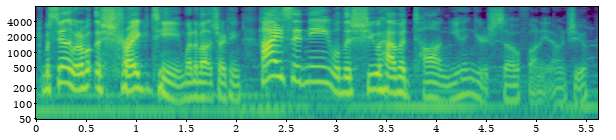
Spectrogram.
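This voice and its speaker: A man's voice: a little high, sing-song, quick pace, sharp tone, faint music behind. A man hosting a livestream, casually reading out questions and answering them with emphatic opinions.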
